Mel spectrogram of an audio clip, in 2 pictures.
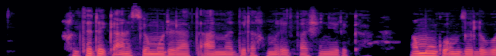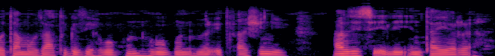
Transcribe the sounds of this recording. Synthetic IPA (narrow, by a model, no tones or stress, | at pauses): kʰɨlɨt̪ʰɐd̪ɐkʼːianɨst̪ʰjomːod̪ɐlat̪ʰa̰βmɐd̪ɾɐxmɨɾʔit̪faʃinjɪɾɨkʰːɐβʔaβmo̞ŋɡoʔomzɐlːobo̞t̪ʰamɐwzaʕt̪ʰuɡize̞ɦɨβuβunhɨβuβunmɨɾʔit̪faʃɪnɨjːu | ʔaβzisɨ̰ʔliʔɨnt̪ʰajɪɾːɐʔ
